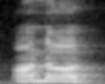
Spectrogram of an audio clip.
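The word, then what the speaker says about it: अनार: கொய்யாப்பழம் அம்ருத் கோவா கொய்யாப்பழம் அனார் அ நா ர அனார் இந்த கடைசியா மெய் எழுத்தா அதனால இர்ன்னு சொல்றேன் அனார் பொமிகல நேட் மாதுலம்பம் பழம்.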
